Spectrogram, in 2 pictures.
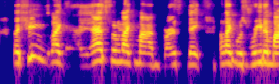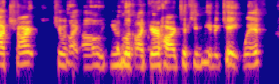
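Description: A man's raised, projected voice, bright and sharp in tone, at a moderate pace, with a dry, close sound and no echo. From DMV area (DC, Maryland, Virginia). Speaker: rapper and internet comedian. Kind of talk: casual chat. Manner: loud.

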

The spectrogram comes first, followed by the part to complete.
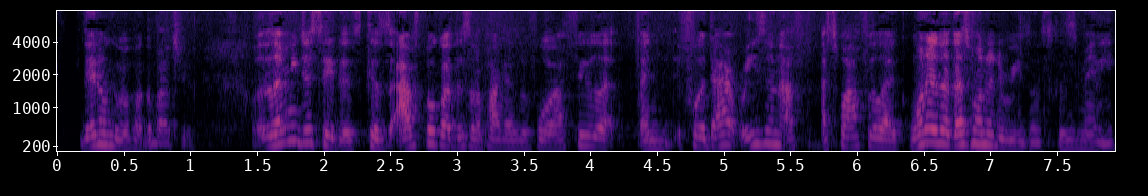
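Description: Very wide pitch swings mark this animated tone. The pace is very fast. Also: woman, medium pitch for a woman. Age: young. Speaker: podcast host. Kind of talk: casual chat.

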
